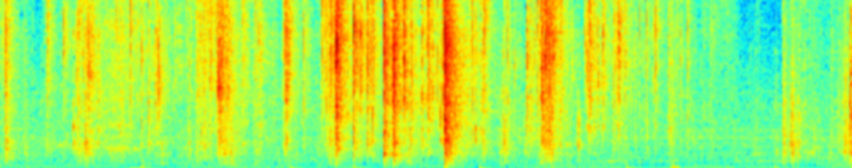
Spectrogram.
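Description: Cardboard box packaging being torn and pulled open by hand, with repeated crinkling, ripping and crushing bursts in an irregular rhythm at close range and no talking.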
